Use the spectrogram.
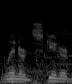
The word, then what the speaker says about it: Lynyrd Skynyrd: released its first album in november 1973 although pronounced leonard skynyrd was a hit the group wasn't taken seriously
